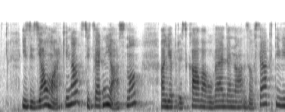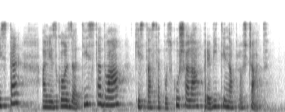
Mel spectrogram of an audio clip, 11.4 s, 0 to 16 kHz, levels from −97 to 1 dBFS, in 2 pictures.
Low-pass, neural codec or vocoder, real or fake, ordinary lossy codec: 7.2 kHz; codec, 16 kHz, 8 kbps, FreqCodec, smaller model; fake; none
